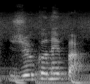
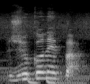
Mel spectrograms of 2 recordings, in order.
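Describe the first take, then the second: No difference in how they are said.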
